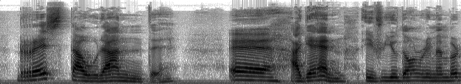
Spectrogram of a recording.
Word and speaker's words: Restaurante: El restaurant notice that the first R should be pronounced as a Double R strong sound because it's at the beginning of the word and all Spanish are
